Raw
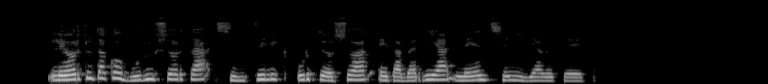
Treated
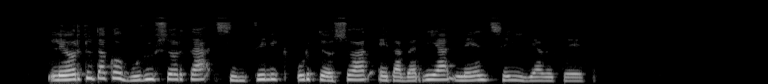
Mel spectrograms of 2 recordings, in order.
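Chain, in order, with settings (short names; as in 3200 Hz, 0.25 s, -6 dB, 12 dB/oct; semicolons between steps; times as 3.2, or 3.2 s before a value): 2.64–5.14 notch 1400 Hz, Q 7; gain +2 dB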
